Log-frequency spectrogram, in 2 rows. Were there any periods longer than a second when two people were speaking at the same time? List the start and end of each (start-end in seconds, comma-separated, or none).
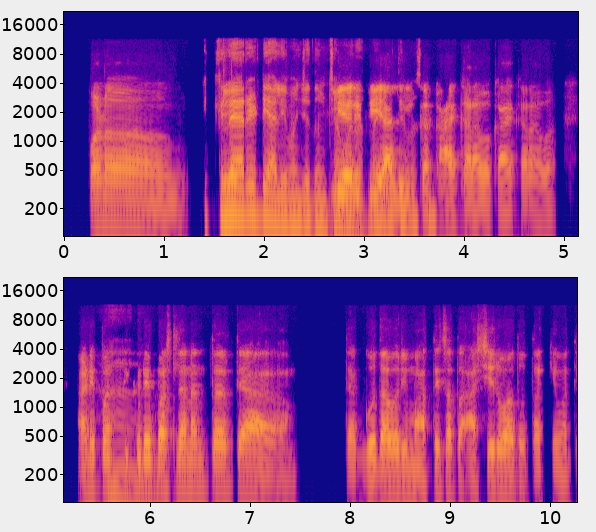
2.4-3.7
